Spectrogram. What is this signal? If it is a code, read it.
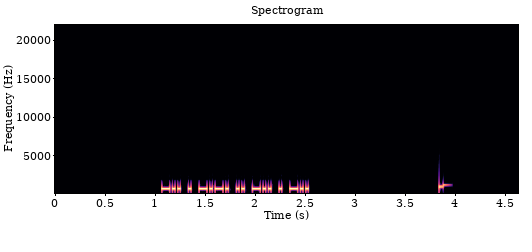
Morse code, heard as a keyed tone, about 44 wpm, 700 Hz. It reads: DECIDED
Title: ED Suffix - Top 100 Words with Base Words 45wpm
